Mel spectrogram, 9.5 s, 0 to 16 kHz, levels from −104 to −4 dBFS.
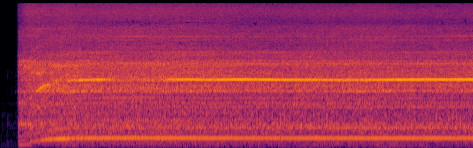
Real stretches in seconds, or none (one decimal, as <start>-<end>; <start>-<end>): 1.3-5.6; 8.7-9.5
